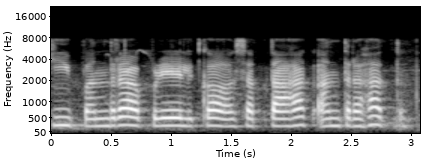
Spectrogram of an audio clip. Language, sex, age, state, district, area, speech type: Maithili, female, 18-30, Bihar, Muzaffarpur, rural, read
